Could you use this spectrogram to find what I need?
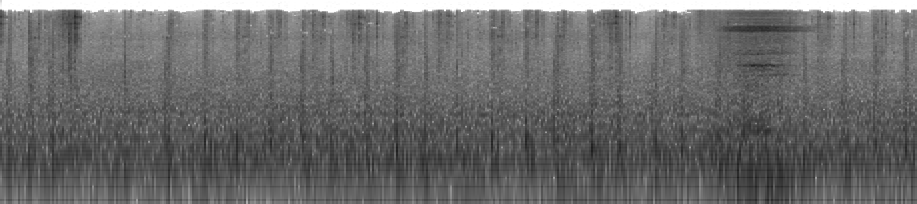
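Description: Armoured footsteps crunch steadily over rocky ground.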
